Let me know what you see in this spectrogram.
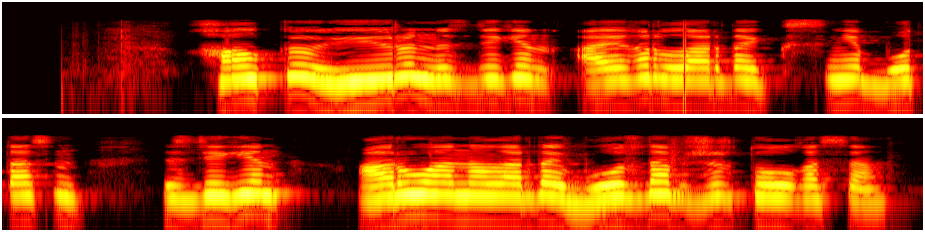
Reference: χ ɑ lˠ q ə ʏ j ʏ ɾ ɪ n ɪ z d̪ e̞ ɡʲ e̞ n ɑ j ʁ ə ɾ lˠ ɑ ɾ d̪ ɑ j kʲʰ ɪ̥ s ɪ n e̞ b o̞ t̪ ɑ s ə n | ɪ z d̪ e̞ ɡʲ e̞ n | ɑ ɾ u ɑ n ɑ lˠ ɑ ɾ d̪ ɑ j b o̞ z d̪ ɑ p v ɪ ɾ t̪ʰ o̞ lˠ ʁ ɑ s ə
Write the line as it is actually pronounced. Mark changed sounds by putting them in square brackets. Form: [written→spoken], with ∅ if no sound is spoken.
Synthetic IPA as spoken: χ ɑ lˠ q ə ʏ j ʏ ɾ ɪ n ɪ z d̪ e̞ ɡʲ e̞ n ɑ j ʁ ə ɾ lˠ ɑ ɾ d̪ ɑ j kʲʰ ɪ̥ s ɪ n e̞ b o̞ t̪ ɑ s ə n | ɪ z d̪ e̞ ɡʲ e̞ n | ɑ ɾ u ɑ n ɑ lˠ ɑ ɾ d̪ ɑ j b o̞ z d̪ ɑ p [v→ʒ] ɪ ɾ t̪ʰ o̞ lˠ ʁ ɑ s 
